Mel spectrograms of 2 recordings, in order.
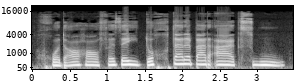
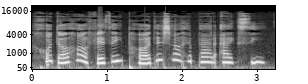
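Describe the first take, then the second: First: Slow, measured royal address; stately king. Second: Put-on high, slow little-girl call. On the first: King greeting the visiting girl backwards, stately. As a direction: pronounce it slowly like a king. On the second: Girl returning the king's backwards greeting, calling out. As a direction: call out to the king in a drawn-out high voice. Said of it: "آدیشه بلند گفت". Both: A narrator's reading.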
